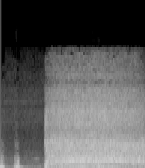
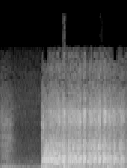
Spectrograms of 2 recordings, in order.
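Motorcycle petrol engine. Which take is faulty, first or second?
first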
